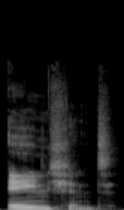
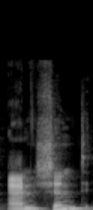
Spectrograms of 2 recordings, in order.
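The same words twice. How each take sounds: First: ANCIENT opening with a long A; correct ancient. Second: ANCIENT opening like "an" in "ant"; mispronounced ancient. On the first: Teacher modelling ancient for learners, long A. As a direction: say "ancient" as "AIN-shent". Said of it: "it is ancient". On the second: Teacher showing the mistake, ancient with short A. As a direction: say "ancient" as "AN-shent". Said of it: "is not ancient". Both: Shown as a demonstration.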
